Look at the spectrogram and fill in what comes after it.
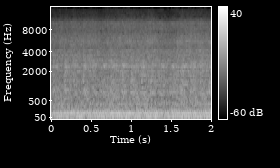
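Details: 2008 Mercedes Sprinter with a no-start problem, cranked on a jump pack. A steady, rapid cranking drone with a few uneven firing thumps; it is building compression and almost catches, but doesn't start.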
